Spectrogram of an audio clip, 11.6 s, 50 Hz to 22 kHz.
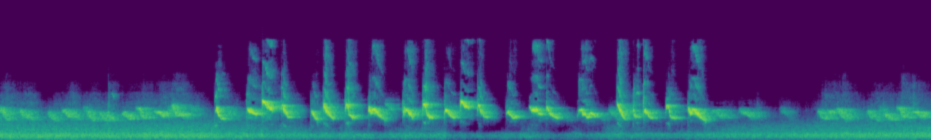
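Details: Dated 29 August 2020, a white-eye known as Puteh: soft high twitter under noise that swells into a loud, fast sequence of sharp chirps, some notes flicking very high, then quietens again.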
